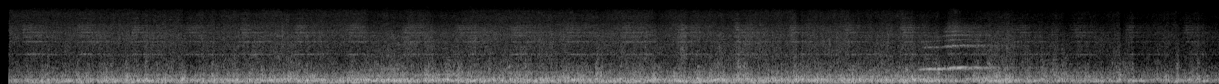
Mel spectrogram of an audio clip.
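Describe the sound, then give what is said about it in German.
A narrow-gauge steam train, running since 1886 from Bad Doberan to the seaside resorts of Heiligendamm and Kühlungsborn in Mecklenburg-Vorpommern, rumbles and chuffs steadily, loud and continuous, as it slowly sets off, with a brief high whistle near the end. No voices are heard. “Heftig schnaufend und pfeifend setzt er sich langsam in Bewegung.”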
